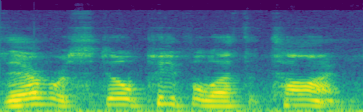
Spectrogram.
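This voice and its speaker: A man's voice: sits high, normal speed, darkish tone, lo-fi sound, slight background noise. A man from Spain, a native Spanish speaker, giving a rambling, opinionated monologue with many fillers and restarts. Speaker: vlogger.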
